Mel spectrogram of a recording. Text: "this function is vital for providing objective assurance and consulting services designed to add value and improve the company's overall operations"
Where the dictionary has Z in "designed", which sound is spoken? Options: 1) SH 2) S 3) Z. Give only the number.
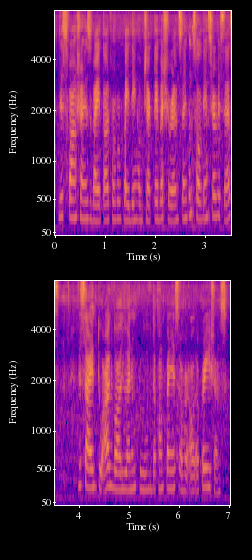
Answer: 2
